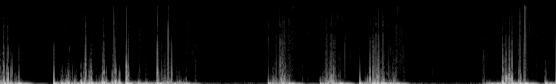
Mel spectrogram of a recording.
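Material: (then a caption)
Silicone. The metal tip of a wooden-handled dot stick scratches inside the ear canal of a pale pink, soft, solid silicone ear on a binaural microphone. It makes deep, muffled, rumbling scratches and rapid scraping taps in several bursts separated by brief silences. Nearly all the sound sits in the low range, with almost no brightness.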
